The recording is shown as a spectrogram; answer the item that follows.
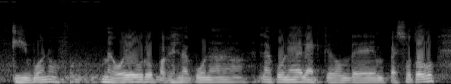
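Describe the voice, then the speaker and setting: Speaking in a flat monotone, a man holds a medium pitch. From Cuba. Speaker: painter. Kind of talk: interview. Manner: halting.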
